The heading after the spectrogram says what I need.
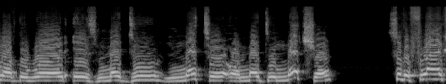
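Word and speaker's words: medu netjer: flag should be written last being that the pronunciation of the word is medu netter or medumetra so the flag should have been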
